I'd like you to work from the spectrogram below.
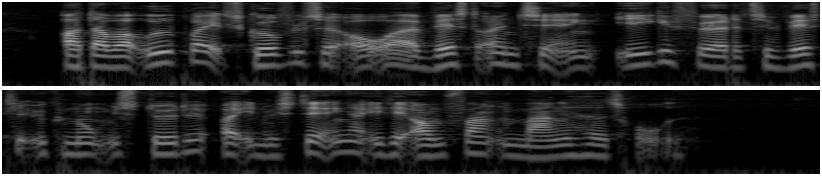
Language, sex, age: Danish, male, 26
